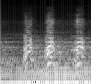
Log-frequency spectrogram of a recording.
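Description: A dog barks three times in quick succession, close and loud, over a steady low mechanical hum.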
